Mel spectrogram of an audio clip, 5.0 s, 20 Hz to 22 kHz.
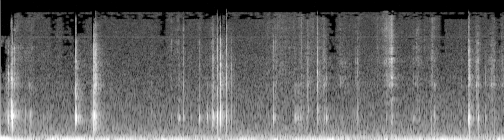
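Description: Fingertips and nails tap and scratch the ridged base of an empty, hollow, clear hard plastic water bottle held bottom-up. Light, quick taps with a hollow tone near 700 Hz mix with short scratchy brushes that reach into the highs. A steady low hum runs underneath throughout.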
